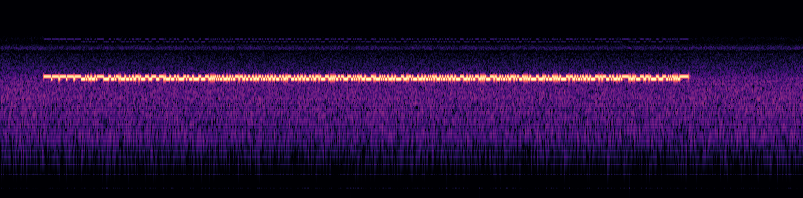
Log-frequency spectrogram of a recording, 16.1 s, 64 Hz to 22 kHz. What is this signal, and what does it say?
RTTY (50 baud, 170 Hz shift), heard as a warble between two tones, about 2200 Hz centre. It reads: THE COMMENTATORS BUILDING INCORPORATES THE RADIO BROADCAST STUDIO, DOCTORS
